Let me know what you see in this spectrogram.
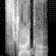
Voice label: "striker", Indian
